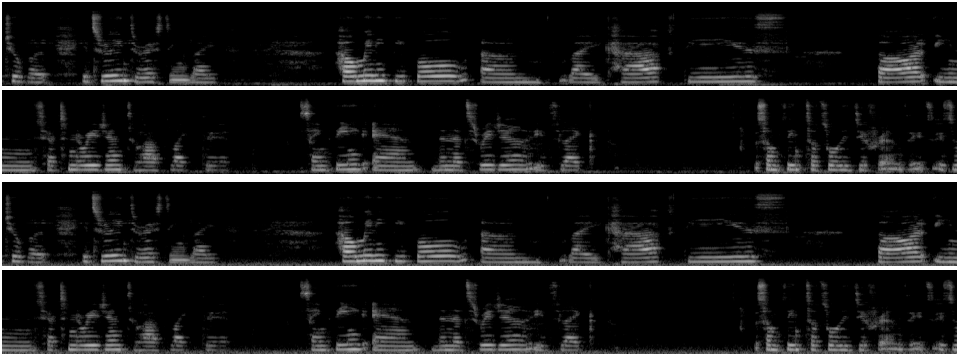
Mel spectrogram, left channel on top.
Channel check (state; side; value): noise; right; rumble, 19 dB below the sound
